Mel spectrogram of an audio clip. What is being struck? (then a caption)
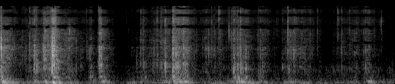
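Plastic tape ball. The same green and rainbow layered plastic tape ball is cut deeper with a craft knife and pulled open by hand. Dense crinkling and tearing sounds come in irregular bursts, with bright, crackly highs and soft low thumps. The sharpest burst comes early, and the rest fade and return unevenly.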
